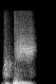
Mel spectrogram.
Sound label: cartoon punch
